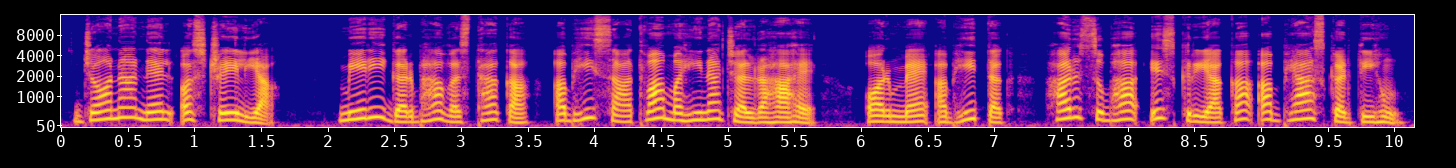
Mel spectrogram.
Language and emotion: Hindi, neutral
